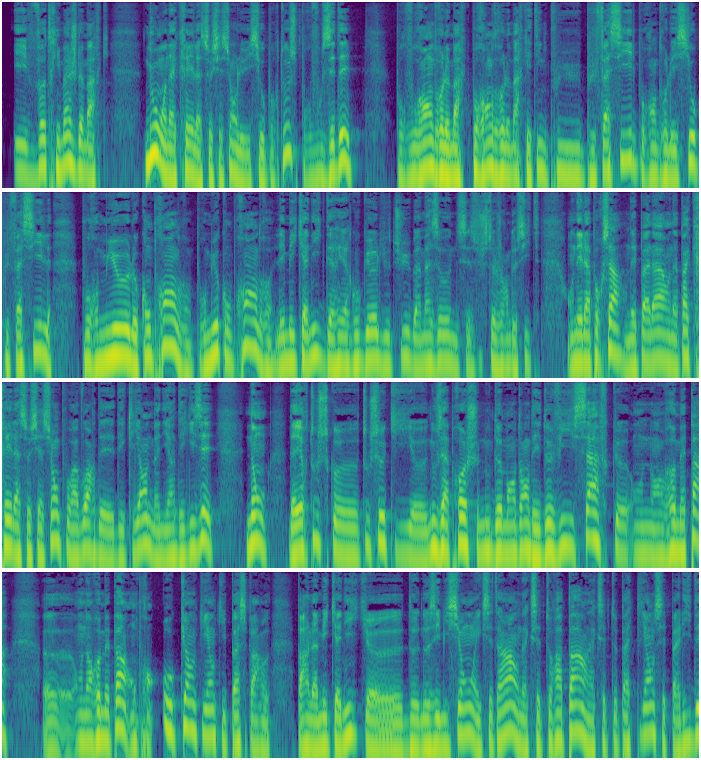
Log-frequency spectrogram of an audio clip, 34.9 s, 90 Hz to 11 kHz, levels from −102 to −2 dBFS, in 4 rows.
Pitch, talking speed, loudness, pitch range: 135 Hz, 215 wpm, -20 LUFS, 125-155 Hz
